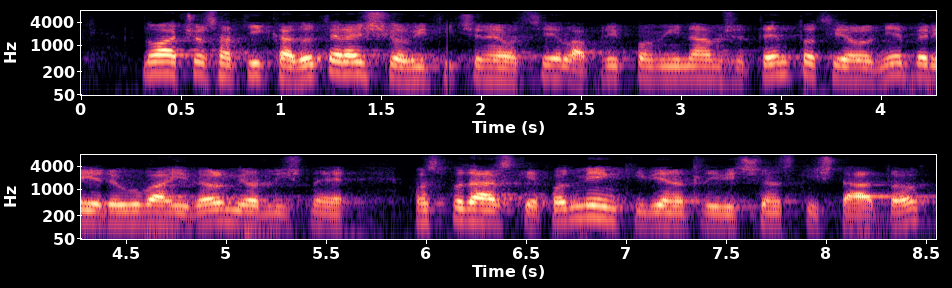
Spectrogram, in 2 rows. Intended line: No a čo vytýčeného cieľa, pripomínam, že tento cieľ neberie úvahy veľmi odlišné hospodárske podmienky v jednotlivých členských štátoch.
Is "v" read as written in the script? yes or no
yes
